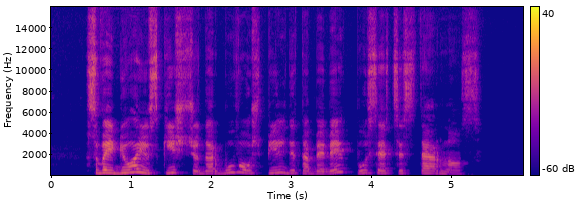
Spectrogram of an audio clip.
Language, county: Lithuanian, Panevėžys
